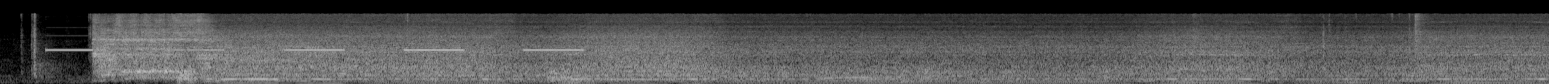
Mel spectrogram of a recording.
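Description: The 2004 Pontiac Vibe's four-cylinder engine starts about a second in, then runs at idle with the car standing still while the automatic transmission is shifted through the gears, heard from inside the cabin. A dashboard warning chime beeps about five times in the first few seconds.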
